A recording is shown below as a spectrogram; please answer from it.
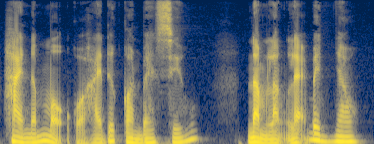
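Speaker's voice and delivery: plain reading voice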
